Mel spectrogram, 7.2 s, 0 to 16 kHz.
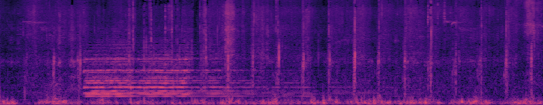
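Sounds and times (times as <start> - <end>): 
running footsteps pounding: 0.0 - 7.2
train horn blaring a sustained harmonic chord: 1.1 - 4.2
rumble of a passing train: 1.1 - 5.7.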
